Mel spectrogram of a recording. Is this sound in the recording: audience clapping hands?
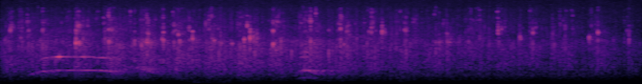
yes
